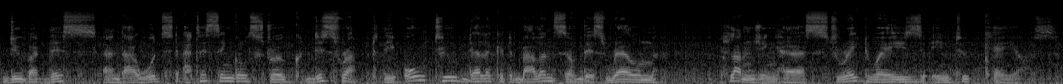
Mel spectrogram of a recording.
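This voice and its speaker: An actor playing a solemn, scholarly conspirator in a fantasy game, speaking in measured, formal, archaic language. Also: male voice, on the low side, lively intonation, background noise. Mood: solemn, persuasive. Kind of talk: theatrical fantasy video game acting.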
